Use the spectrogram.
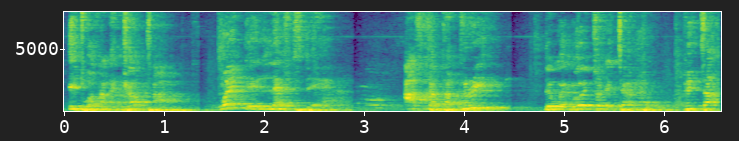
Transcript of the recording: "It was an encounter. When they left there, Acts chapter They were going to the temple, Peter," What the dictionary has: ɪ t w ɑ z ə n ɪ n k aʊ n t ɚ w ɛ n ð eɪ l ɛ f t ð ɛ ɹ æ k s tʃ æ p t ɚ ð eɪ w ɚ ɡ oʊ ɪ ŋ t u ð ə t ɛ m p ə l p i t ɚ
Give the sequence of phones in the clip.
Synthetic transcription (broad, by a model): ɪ t w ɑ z ə n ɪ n k aʊ n t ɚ w ɛ n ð eɪ l ɛ f t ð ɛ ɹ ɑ s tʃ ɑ p t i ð eɪ w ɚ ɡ oʊ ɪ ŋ t u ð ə t ɛ m p ə l p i t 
